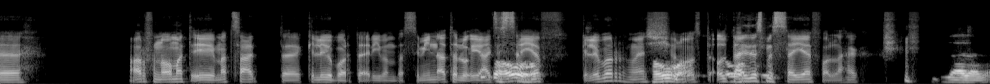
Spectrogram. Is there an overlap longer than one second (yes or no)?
yes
